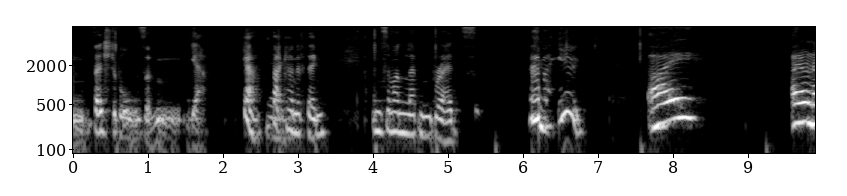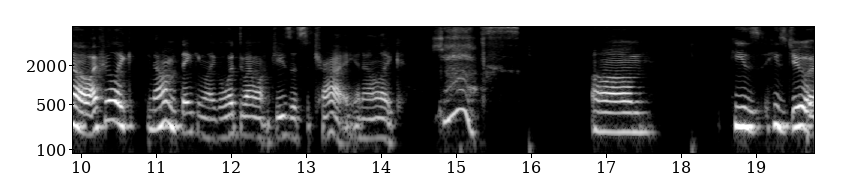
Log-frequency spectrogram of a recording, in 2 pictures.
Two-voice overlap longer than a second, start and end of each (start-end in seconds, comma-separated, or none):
none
